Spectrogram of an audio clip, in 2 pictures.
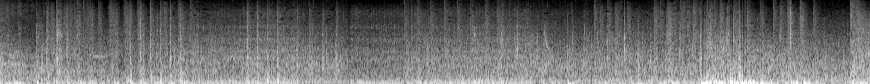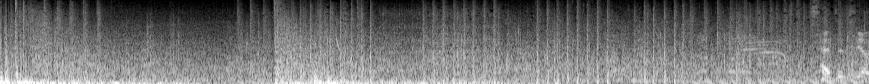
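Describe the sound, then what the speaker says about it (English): German tanks fire and heavy gunfire rattles in the World War II video game Call to Arms Gates of Hell, a dense, loud, continuous barrage with repeated booms that swell and ease across the stretch. "Can't tell where the German tanks are until they're firing at us."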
